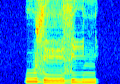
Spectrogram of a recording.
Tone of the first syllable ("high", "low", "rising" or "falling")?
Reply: high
